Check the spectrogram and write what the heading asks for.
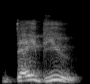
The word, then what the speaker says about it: debut: to say which is debut pronounced with a soft t a person's first a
